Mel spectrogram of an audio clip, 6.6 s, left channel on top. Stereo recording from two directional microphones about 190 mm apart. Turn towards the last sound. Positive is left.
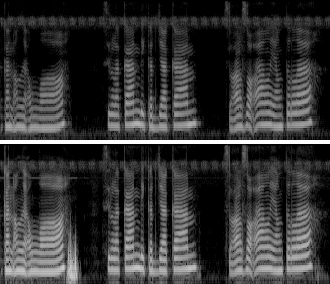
turn(degrees=-45)  # may be behind; listen again after turning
